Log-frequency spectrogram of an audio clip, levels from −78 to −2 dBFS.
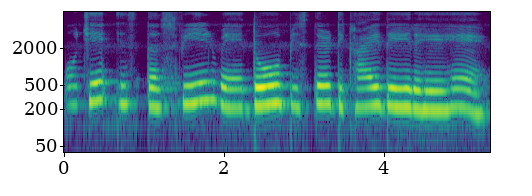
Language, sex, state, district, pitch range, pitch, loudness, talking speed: Hindi, female, Arunachal Pradesh, Papum Pare, 220-245 Hz, 230 Hz, -17 LUFS, 110 wpm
